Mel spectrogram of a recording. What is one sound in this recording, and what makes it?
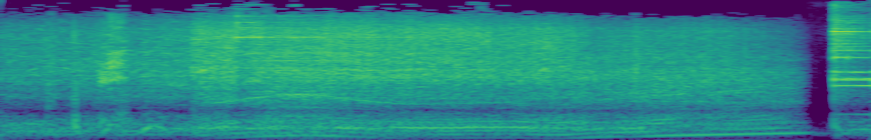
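A van engine revs and runs.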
